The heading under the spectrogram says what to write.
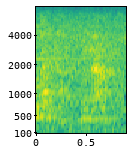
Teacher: An-akuna menjadi contoh ishar karena adanya nun sukun bertemu alif. Maka kita harus membacanya dengan jelas dan tanpa disertai dengung. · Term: izhar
